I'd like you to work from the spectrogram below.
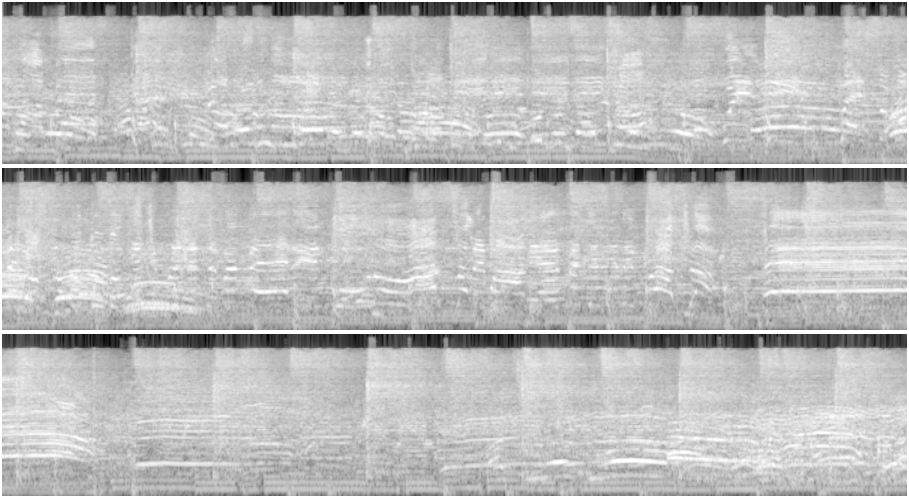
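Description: A crowd at the close of a police raid shouts and yells amid pushing and scuffling, with dense overlapping voices, loud cries and whoops forming a constant, close, chaotic roar that never lets up.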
